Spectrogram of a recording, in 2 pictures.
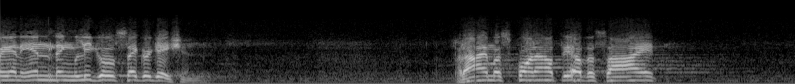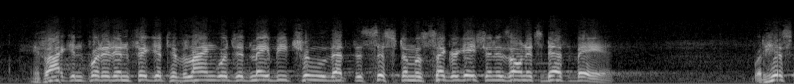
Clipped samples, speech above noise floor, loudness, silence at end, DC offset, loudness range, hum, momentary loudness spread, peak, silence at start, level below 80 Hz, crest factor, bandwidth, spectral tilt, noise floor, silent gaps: under 0.1%; 30 dB; -19 LUFS; 0 s; 0.5%; 5 LU; none; 5 LU; -6 dBFS; 0 s; -58 dBFS; 16 dB; 11 kHz; -6 dB/octave; -50 dBFS; none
